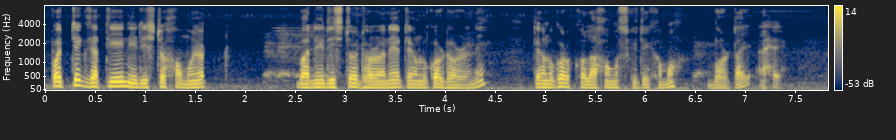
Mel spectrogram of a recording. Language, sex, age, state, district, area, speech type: Assamese, male, 45-60, Assam, Goalpara, urban, spontaneous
